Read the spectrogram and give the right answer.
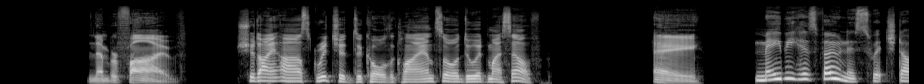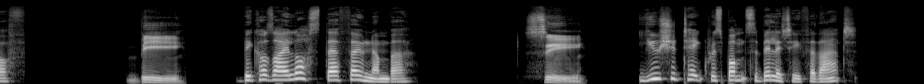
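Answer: C: You should take responsibility for that.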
